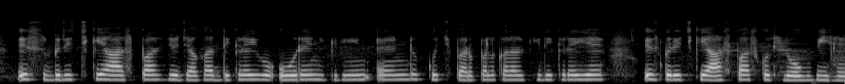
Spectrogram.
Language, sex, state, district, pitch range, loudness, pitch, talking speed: Hindi, female, Rajasthan, Churu, 215-225 Hz, -25 LUFS, 220 Hz, 215 wpm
